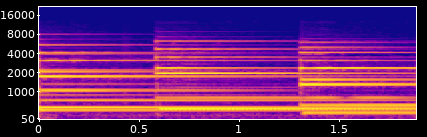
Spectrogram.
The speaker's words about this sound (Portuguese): Vamos para o toque do Cuco.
